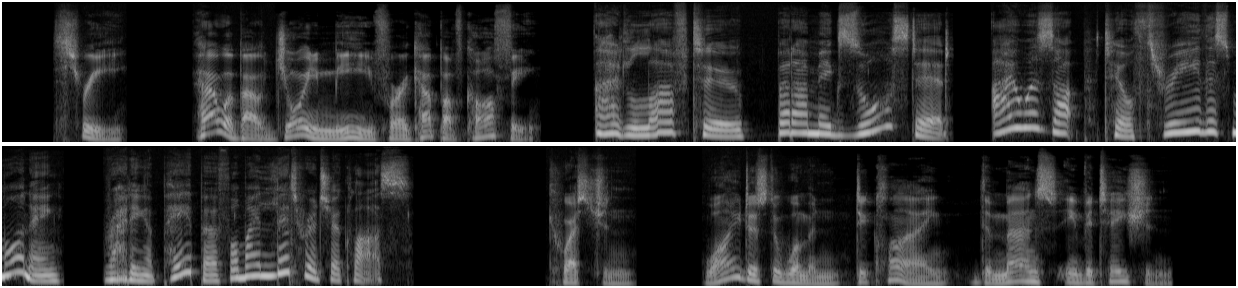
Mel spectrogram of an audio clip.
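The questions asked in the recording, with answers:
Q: Why does the woman decline the man's invitation?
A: She is exhausted after staying up till 3 writing a paper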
